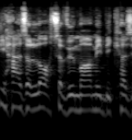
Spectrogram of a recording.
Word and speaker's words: umami: heard about umami and maybe i pronounced it umami as well um but but i quickly learned that it's it's umami brilliant well it really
